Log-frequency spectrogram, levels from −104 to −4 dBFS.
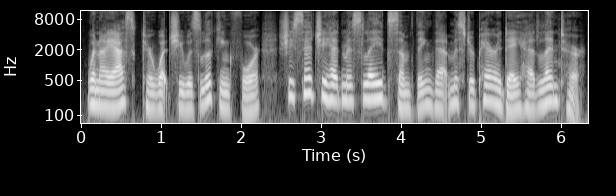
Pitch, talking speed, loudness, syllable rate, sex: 165 Hz, 200 wpm, -20 LUFS, 4.7 syllables/s, female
